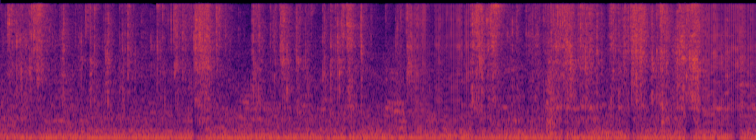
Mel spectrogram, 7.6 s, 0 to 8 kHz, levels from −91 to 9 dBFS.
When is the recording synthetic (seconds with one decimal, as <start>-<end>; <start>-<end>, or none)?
4.1-4.7; 7.0-7.6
